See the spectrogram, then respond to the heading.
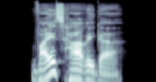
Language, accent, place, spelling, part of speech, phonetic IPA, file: German, Germany, Berlin, weißhaariger, adjective, [ˈvaɪ̯sˌhaːʁɪɡɐ], De-weißhaariger.ogg
- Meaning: inflection of weißhaarig: 1. strong/mixed nominative masculine singular 2. strong genitive/dative feminine singular 3. strong genitive plural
